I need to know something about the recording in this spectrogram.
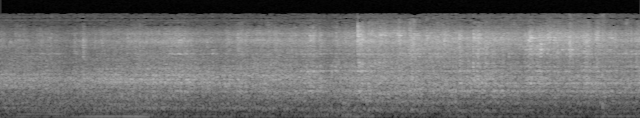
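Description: Steady hiss of rain falling around a shelter, with a low rumble in about the first second and a half.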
